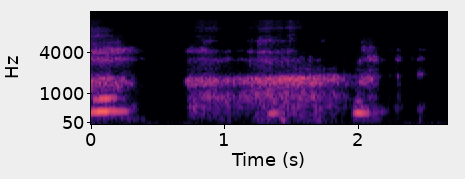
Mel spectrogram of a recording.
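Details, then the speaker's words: Vocal imitation of a wheeze in a nursing lecture on fluid overload: a sustained, high, whistle-like breath, described as heard on breathing in, presented as a sign of fluid overload. "you will hear reeing and they you will hear that kind of when they breathe in it's like a whistle when they breathe"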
